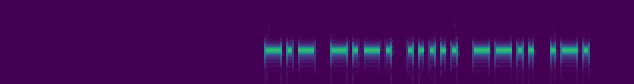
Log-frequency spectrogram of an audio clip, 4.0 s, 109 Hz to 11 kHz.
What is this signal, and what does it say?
Morse code, heard as a keyed tone, about 36 wpm, 700 Hz. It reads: KC5ZR
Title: USA Call Signs - 5 Characters - 35wpm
